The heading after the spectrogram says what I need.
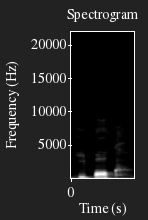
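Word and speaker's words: epoch: इसका pronunciation ईपॉक है। 1 2। तो आपने देखा होगा कि टोटल इयॉन 1 हैं, एरा 3 हैं, पीरियड्स भी हैं, सफिशिएंट पीरियड्स हैं। ये आपको बहुत कॉमन पीरियड है, ये आपको याद होगा, जोरासिक, राइट। डायनासोर के नाम पे याद होगा आपको यहाँ पर, ठीक है। उसके बाद इसका प्रोनाउंसिएशन जो है ना, बताया मैंने आपको, ईपैक है। क्या है, ईपैक। ये ओ का ए आता है प्रोनाउंसिएशन, ईपैक।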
